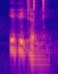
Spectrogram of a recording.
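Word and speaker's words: epitome: ಓದಕ್ಕೆ ಬಂದ್ರೆ ನೀವು 100% ಇಂಗ್ಲಿಷ್ ಪ್ರೊನೌನ್ಸಿ ಕ್ಲಿಯರ್ ಆಗುತ್ತೆ ಇಪಿಟಮಿ ಇಪಿಟಮಿ ಓಕೆ ನೆಕ್ಸ್ಟ್ ಇದು ಎಚ್ಚ ಅಲ್ವಾ ಚಯಾಸ್ ಆಗುತ್ತಾ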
